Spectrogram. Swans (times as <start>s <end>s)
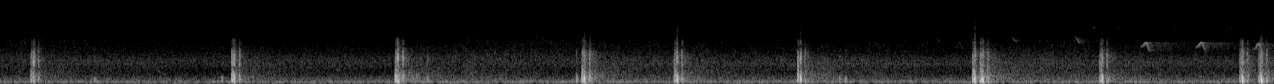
8.0s 12.7s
